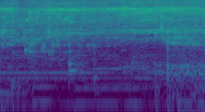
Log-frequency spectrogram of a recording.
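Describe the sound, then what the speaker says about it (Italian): Hot tap water runs into a shaving bowl, a steady close stream with small shifts in tone as the flow changes, and a low thump near the end. "ci andate a mettere sopra l'acqua calda, non serve che sia bollente"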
